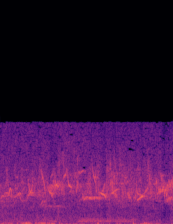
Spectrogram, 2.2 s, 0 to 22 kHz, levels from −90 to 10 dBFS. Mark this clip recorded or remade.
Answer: recorded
